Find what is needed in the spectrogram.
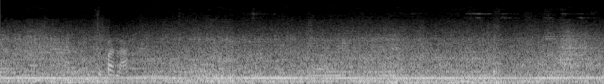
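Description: Busy city street traffic: a steady engine hum from vehicles close by over a constant traffic noise, with people's voices in the background.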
